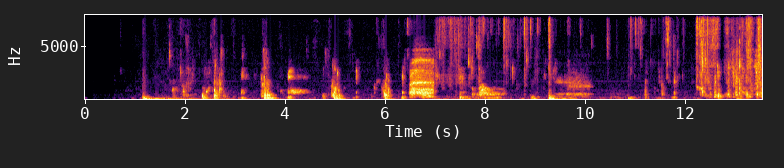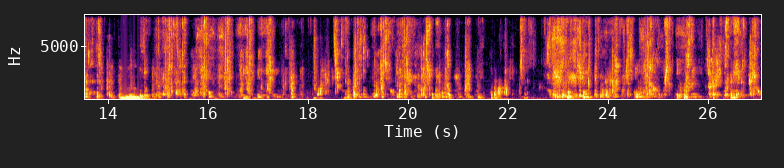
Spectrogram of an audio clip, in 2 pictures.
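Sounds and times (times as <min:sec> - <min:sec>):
brief loud low thud: 0:01.2 - 0:01.8
wet chewing with mouth clicks: 0:01.6 - 0:27.0.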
